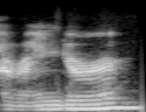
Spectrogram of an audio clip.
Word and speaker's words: Oranguru: Alright, I'm pretty sure it's pronounced Oranguru because it's an orangutan.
